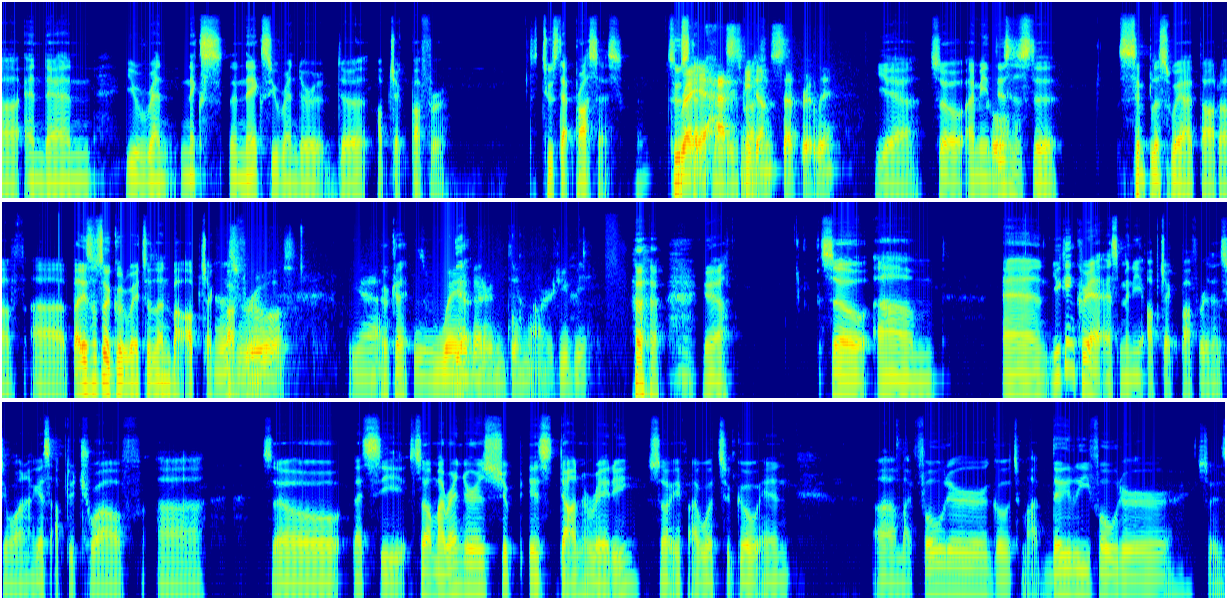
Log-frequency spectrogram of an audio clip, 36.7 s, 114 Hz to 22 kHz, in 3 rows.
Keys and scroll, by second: 35.0-36.7 typing.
